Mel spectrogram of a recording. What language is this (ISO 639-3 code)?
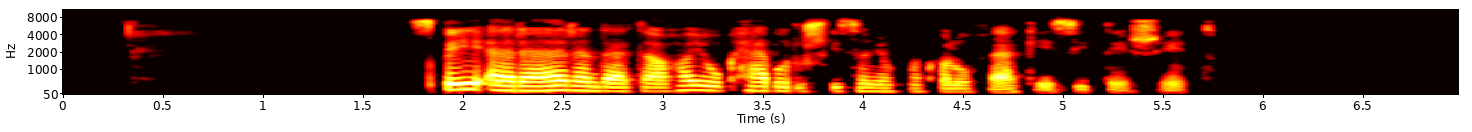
hun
